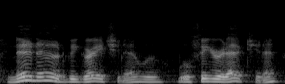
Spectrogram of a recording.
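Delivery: bad impression, pitched well up; coaxing, high-pitched impersonation, badly faked. Bandleader talks the drummer out of quitting, bad high-voiced impression. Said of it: "that's a really bad [name] impression".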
